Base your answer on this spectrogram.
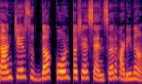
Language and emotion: Goan Konkani, neutral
